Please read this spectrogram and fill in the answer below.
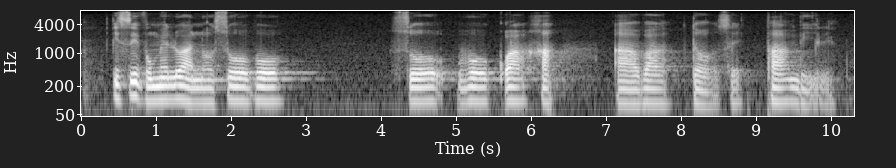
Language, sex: South Ndebele, male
